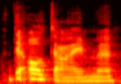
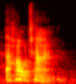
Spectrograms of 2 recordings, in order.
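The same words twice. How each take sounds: First: Slow, lower Italian-accented delivery. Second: Said in the usual way. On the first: Shown as a demonstration. Coach demonstrating her stage role, Italian accent. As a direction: draw it out like a stage Italian aunt. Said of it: "I spoke like this". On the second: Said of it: "And I was like that".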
